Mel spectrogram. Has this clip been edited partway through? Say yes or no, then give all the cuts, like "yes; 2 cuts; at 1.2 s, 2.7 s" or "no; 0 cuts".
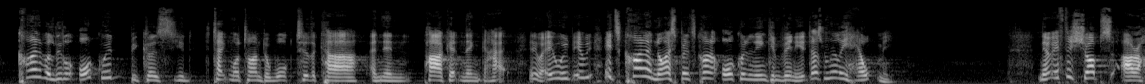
no; 0 cuts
